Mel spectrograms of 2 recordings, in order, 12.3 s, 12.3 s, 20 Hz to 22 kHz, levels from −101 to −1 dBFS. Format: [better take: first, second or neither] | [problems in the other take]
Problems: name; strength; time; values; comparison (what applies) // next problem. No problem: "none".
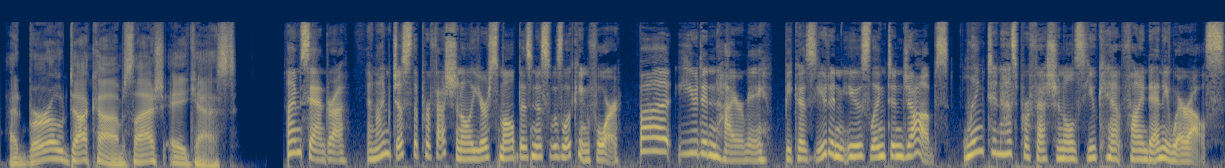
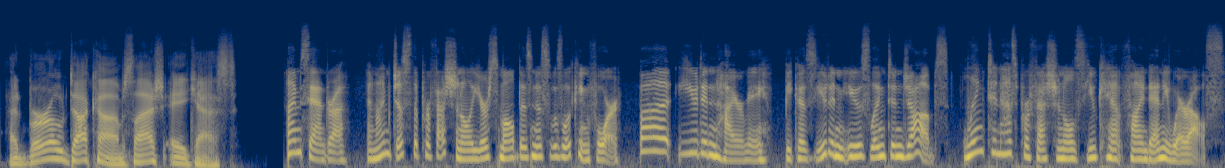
first | muffled; slightly; fading above 3.5 kHz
